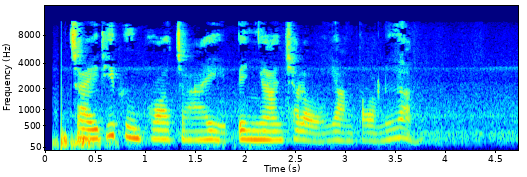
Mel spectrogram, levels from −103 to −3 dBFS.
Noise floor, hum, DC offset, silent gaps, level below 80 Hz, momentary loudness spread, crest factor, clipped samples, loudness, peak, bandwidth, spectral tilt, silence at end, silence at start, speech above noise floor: -60 dBFS; none; under 0.1%; none; -64 dBFS; 12 LU; 22 dB; under 0.1%; -35 LUFS; -14 dBFS; 11.5 kHz; -4 dB/octave; 0.35 s; 0.05 s; 25 dB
